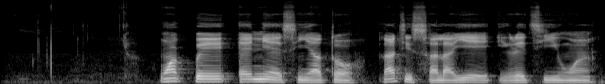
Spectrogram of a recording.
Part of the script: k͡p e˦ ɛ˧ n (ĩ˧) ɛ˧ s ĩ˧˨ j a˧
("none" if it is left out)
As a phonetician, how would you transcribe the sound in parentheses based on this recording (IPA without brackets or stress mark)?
ĩ˧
